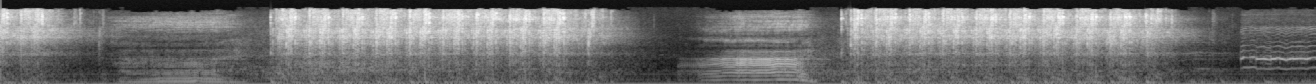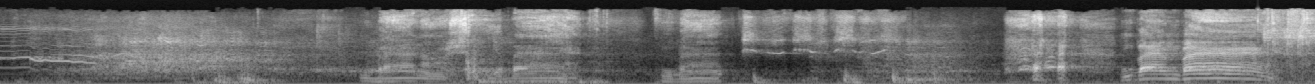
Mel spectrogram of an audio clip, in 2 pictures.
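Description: A man sings through a microphone.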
